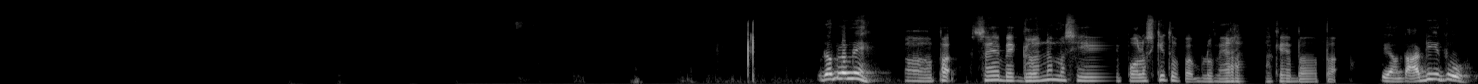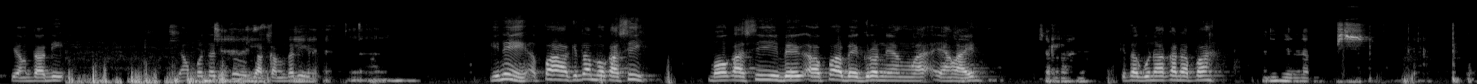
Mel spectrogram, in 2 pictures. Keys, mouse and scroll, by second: 5.1 middle click, 5.1 click, 5.1 scroll down 4, 6.3 click, 6.3 right click, 6.3-7.0 scroll up 7, 10.2 middle click.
